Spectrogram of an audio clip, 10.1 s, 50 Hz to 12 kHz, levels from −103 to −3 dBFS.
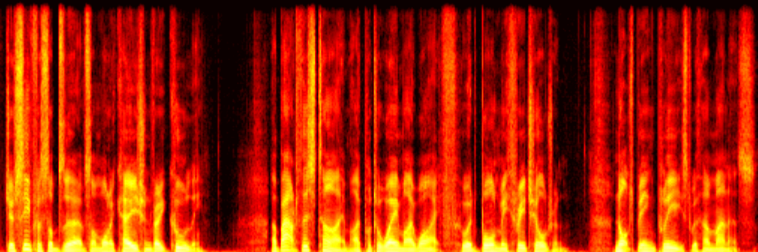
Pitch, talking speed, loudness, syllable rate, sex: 120 Hz, 155 wpm, -17 LUFS, 5.0 syllables/s, male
